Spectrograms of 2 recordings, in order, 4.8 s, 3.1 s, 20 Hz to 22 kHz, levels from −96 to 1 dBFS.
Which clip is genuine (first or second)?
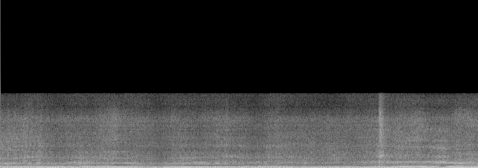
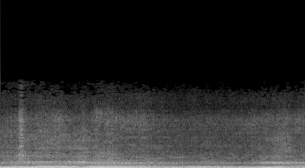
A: second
